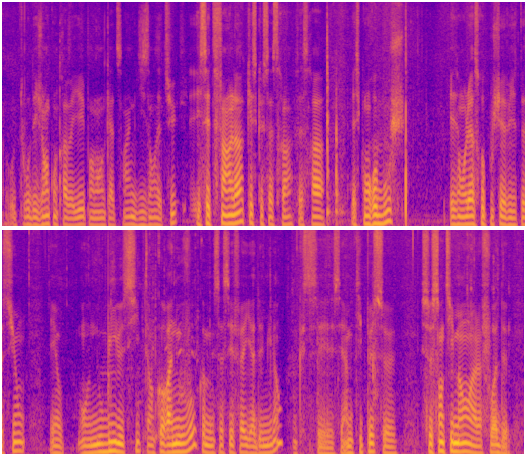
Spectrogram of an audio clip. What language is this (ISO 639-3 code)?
fra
